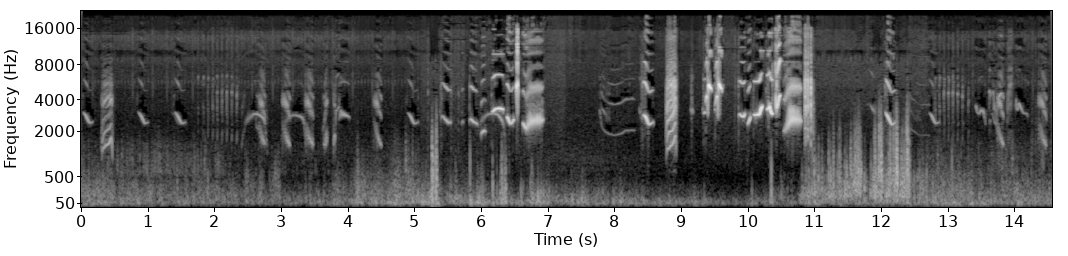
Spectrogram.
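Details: Trapped pied bushchat giving a long run of scattered whistled chirps, looping slurred notes and short buzzy trills at irregular intervals, with a loud low rumble and handling-like noise underneath, strongest toward the end.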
